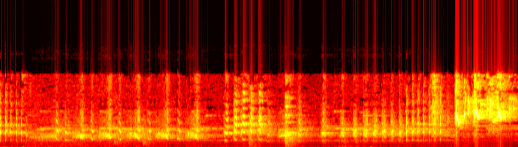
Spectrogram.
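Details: Long-tailed shrike (pentet or cendet) in a training song for other birds. Lower, rough warbling phrases with harsh grating notes, closing with a few sharp high whistles.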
